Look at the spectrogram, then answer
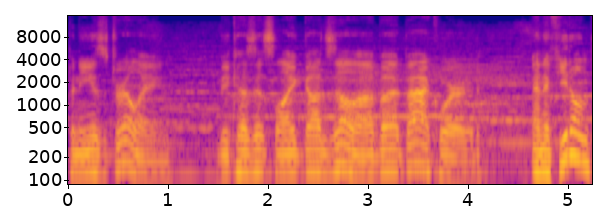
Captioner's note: exasperated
